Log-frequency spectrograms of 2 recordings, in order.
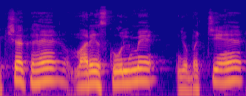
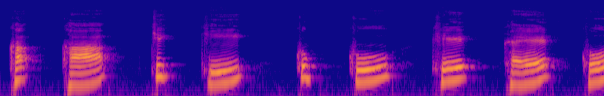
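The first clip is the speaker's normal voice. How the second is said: syllable chart recitation; 3 semitones higher, much slower than usual. Shown as a demonstration. Teacher reciting the syllable chart to children, slow sing-song. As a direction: chant the barahkhadi slowly for young pupils.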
